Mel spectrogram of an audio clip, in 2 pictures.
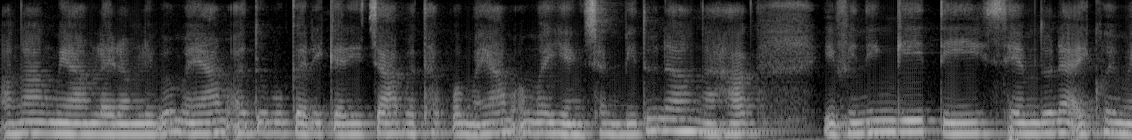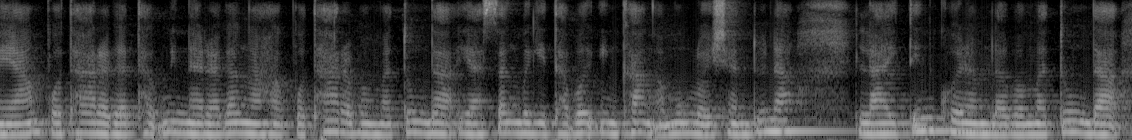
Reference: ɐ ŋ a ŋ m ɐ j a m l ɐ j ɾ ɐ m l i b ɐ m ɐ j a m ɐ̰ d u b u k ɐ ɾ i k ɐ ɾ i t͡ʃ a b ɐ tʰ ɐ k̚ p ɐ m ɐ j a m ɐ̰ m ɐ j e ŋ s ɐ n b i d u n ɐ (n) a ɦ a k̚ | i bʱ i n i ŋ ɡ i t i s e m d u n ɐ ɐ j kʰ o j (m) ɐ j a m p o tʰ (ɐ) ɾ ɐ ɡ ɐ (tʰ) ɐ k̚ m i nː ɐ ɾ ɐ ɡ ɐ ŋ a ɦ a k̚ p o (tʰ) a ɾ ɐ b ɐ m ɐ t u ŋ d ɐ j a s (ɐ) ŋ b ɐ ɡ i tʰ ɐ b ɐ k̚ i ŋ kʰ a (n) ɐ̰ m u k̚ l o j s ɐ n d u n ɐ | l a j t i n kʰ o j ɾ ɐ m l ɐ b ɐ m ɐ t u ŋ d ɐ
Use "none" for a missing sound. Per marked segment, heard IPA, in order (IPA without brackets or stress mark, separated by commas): ŋ, m, a, tʰ, tʰ, ɐ, ŋ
